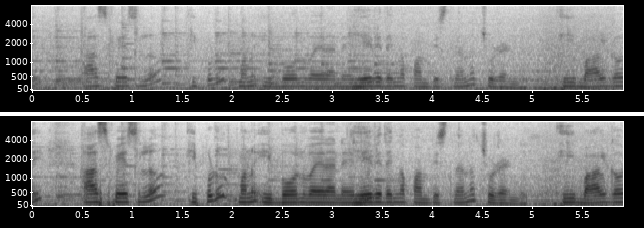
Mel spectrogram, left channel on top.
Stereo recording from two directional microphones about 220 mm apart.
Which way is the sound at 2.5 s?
35° right (ahead or behind).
